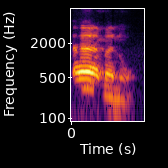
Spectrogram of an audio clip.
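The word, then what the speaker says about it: آمَنُوا: They say Amanu. Rather it is Amanu, Amanu. It has to be with a flat mouth.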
